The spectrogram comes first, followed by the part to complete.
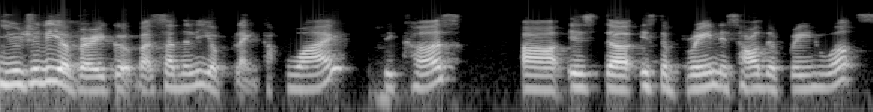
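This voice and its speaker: A woman speaks with a Singaporean accent. She keeps a moderate pace. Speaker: English language coach. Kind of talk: webinar presentation. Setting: live video webinar.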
